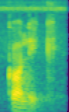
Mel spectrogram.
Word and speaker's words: colic: Okay, but actually it is not kulik, it is colic.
